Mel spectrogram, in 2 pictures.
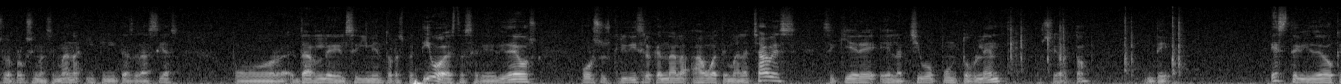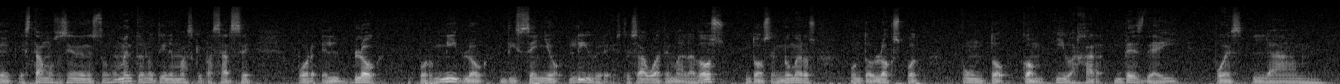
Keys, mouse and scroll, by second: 10.4 ctrl+shift+s, 11.2 KP_Add, 11.7 KP_Enter.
